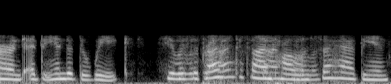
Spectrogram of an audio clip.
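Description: From the first moment to the end, the speech passes through the GSM full-rate codec, and the plainly audible damage fits its 13 kbps setting. The codec rebuilds the voice from a vocal-tract filter driven by a sparse pulse train that keeps only one excitation sample in three, and it discards everything above 4 kHz. The result is a dull, band-limited voice with a constant buzzy, gravelly roughness riding on every syllable.

At 1.38 s a second, full-band copy of the speech abruptly joins, trailing the original by roughly a tenth of a second and sitting about 5 dB lower. This is a doubled audio track, likely caused by the signal being picked up again over a slower path or by an edit holding two misaligned copies. The copy has no reverb tail or room colouring, so it sounds like a flat, stuttering echo. It cuts off just as suddenly at 3.22 s.

At 1.65 s, while the doubled track is still running, GSM bit errors strike. 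Corrupted bits arriving at the speech decoder scramble its filter, pitch or gain parameters, and the short burst suggests only a few frames were hit. For that instant the spectrum is bent out of shape or the level jumps, producing a brief squawking pop with a gargled edge that breaks through the already buzzy voice.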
